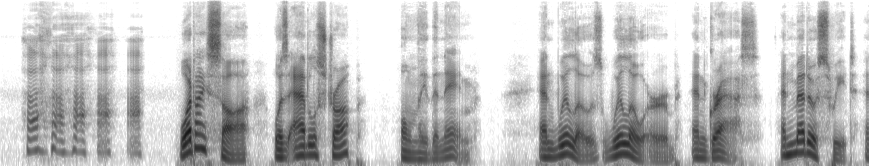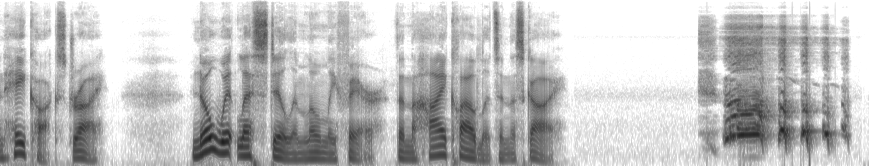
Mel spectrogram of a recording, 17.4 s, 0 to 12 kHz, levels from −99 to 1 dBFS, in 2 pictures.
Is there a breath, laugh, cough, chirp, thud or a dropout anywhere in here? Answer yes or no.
yes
